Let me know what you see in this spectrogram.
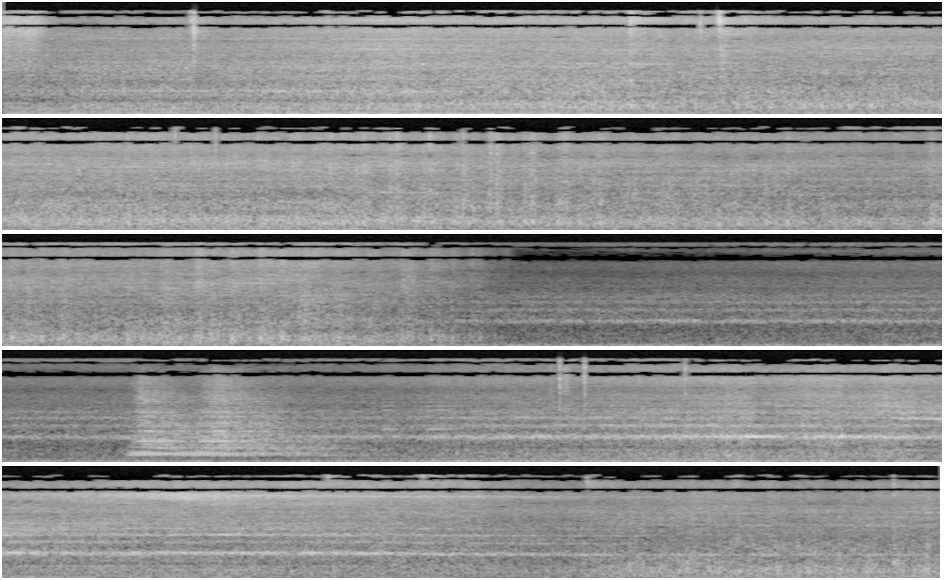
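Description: Freight train rolling past on jointed rail, its diesel locomotives and loaded grain hoppers making a steady rumble. Then a second diesel freight approaches and sounds its air horn in a short loud blast, followed by fainter steady horn tones over several seconds.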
